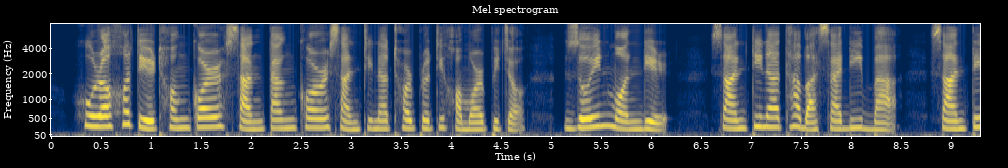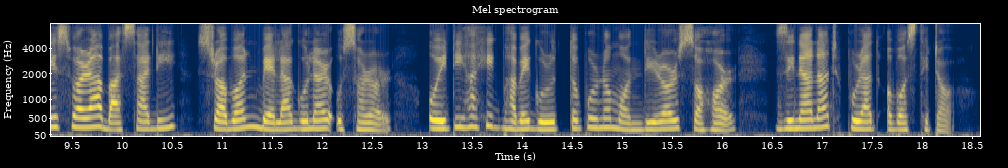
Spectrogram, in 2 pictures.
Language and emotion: Assamese, neutral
